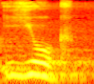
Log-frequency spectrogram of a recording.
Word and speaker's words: योग: Very first chapter, chapter 1, internal organs of Ashtang Yoga. Okay, now आपने जो word सुना है that is योगा. Okay, but actually in Sanskrit, the correct pronunciation is yog.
